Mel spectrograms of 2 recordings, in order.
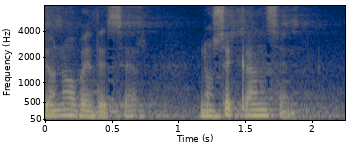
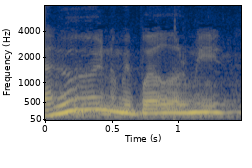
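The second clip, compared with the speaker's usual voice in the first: higher, mock-tearful little boy voice; father voicing his small son crying in the dark; whiny scared child; 7 semitones higher than usual. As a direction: imitate a frightened kid who can't sleep. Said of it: "ya estaba llorando acá".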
